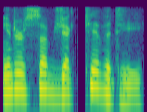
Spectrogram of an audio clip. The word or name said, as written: intersubjectivity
